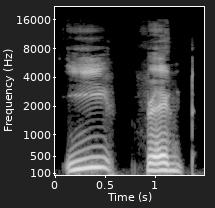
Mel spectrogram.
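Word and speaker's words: effect: एफ ई सी टी ई फैक्ट Urdu sound से देखा जाए तो ई फैक्ट स्टार्टिंग वोवेल और स्ट्रेस फर्क है। फर्क स्टार्टिंग वोवेल और स्ट्रेस में है जो सुनते ही क्लियर लगता है।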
